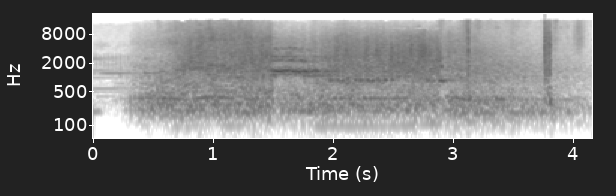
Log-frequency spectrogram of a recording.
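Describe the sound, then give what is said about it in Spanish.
A car's tires skid loudly across pavement in one sustained screech lasting several seconds as the car hits two seven-year-old girls crossing a street, ending with a brief sharp sound near the end. No voices. “Las atropelló un auto.”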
